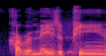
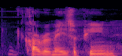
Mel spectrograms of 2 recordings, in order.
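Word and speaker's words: carbamazepine: I mean for example lithium or carbomasopene or valproic acid those are all mood stabilizers.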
